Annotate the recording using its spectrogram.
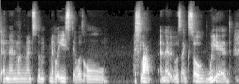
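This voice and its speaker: A woman with an American accent and a very deep, low pitch speaks at a fairly quick pace with vocal fry, in a very clean recording with a silent background. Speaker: businesswoman's wife, interview guest. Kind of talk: interview. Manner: animated, casual with many fillers.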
